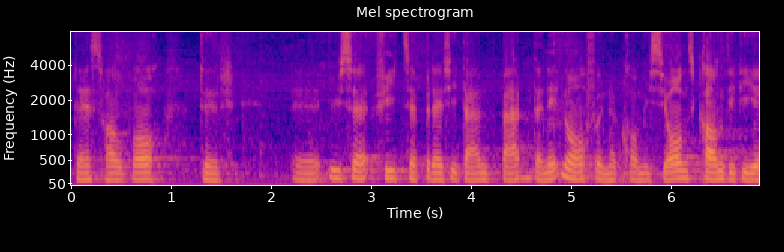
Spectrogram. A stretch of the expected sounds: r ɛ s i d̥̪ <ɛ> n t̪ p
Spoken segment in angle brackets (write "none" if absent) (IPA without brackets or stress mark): æ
